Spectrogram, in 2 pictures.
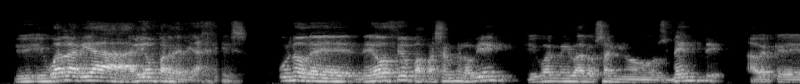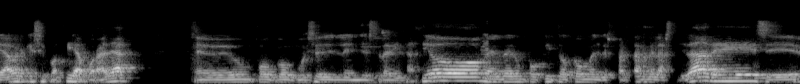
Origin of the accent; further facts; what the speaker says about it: Cayón, Cantabria, Spain; also born or lived in La Coruña; llevo en Cayón, no, nací en La Coruña, pero mis primeros años viví en Cayón, he estado allí en la playa siempre que estaba en La Coruña. Ahora he vuelto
